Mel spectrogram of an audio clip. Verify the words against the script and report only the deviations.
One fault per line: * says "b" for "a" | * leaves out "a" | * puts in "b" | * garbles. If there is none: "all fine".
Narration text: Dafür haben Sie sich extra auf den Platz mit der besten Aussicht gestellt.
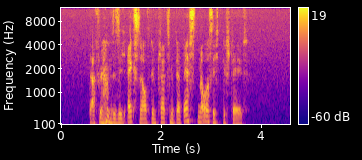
all fine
